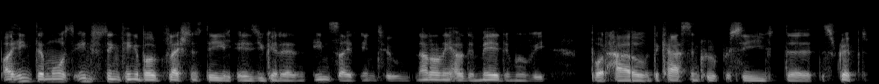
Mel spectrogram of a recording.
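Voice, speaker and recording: A low-voiced Irish man chats about films as a podcast co-host. He explains things with a geek's enthusiasm and swears freely. The audio is a little dull and lo-fi. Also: steady tone, a little fast. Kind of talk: casual film discussion.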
